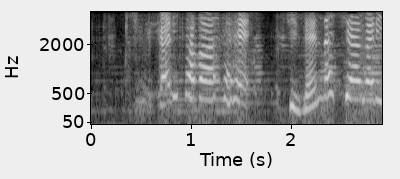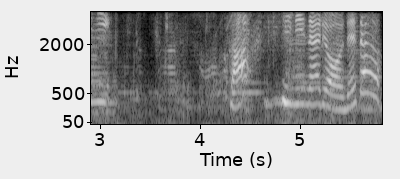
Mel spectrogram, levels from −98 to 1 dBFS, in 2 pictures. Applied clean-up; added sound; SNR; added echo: neural separator model SepFormer DNS4.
